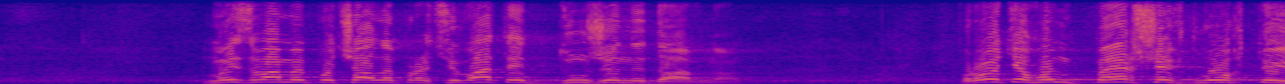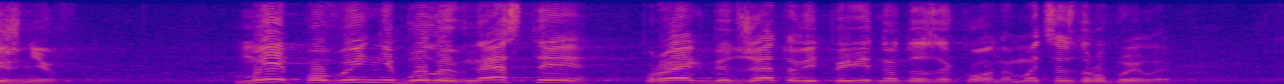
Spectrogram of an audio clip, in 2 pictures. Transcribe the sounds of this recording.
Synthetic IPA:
mɪzʋɑmɪpɔt͡ʃɑlˠɪpɾɐt͡sʲʊʋɑt̪ɪd̪uʒɛned̪ɑwnɔ̰ | pɾɔtʲɐɦɔmpɛrʃɪɣd̪ʋɔxt̪ɪʒnʲḭw | mɪpɔʋɪnʲːibʊlˠɪwnɛst̪ɪpɾɔɛk̚t̪̚bʲʊʒɛt̪ʊʋʲid̪̚pɔʋʲid̪nɔd̪ɔzɐkɔnʊmɪt̪sɛzɾɔbɪlˠɪ̰

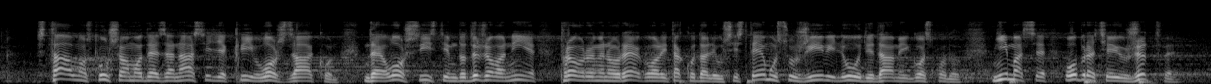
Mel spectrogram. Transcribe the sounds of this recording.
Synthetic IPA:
st̪aːlˠno̞slˠuʃamo̞d̪aje̞zanaːsiʎe̞kɾiːʋlˠo̞ʃzaːko̞nd̪aje̞lˠo̞ʃsist̪emd̪ad̪r̩ʒaʋanije̞ | pɾaovɾe̞me̞noɾe̞aɡoʋalait̪ako̞d̪aʎe̞usist̪e̞ːmusuʒiːʋiʎuːd̪id̪aːmeiɡo̞spo̞d̪oɲimase̞ | o̞bɾat͡ɕajuʒr̩t̪ʋe

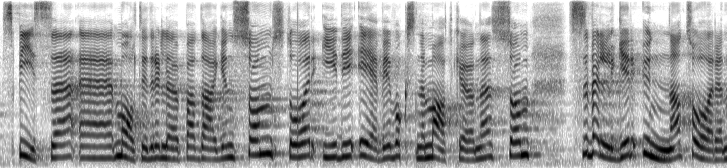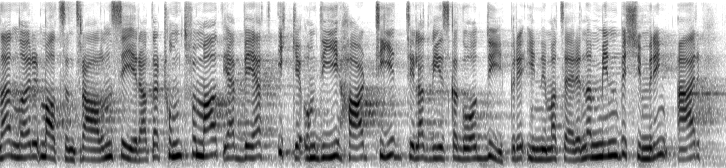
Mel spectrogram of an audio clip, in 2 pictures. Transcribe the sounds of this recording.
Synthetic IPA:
spiːsə | moːlt̪ʰiːd̪əɾɪløːpəɑʋd̪ɑːɡənsɔmst̪oːɾɪd̪ɪʔeːʋɪəʋɔksnəmɑːt̪kʰøːənəsɔm | sʋɛlɡəɾʉnːɑt̪ʰoːɾənənɔɾmɑːt̪sɛnt̪ʰɾɑːln̩siːəɾɑt̪̚d̪ɛæʈʰʊmt̪fɔɾmɑːt̪jæɪʋeːt̪ɪkːəʔɔmd̪ɪhɑʈʰiːd̪̚t̪ʰɪlɑt̪ʋɪskɑlɡoːd̪yːpəɾəʔɪnːɪmɑt̪ʰeːɾɪənɔmɪnbəçʏmɾɪŋʔæɾ

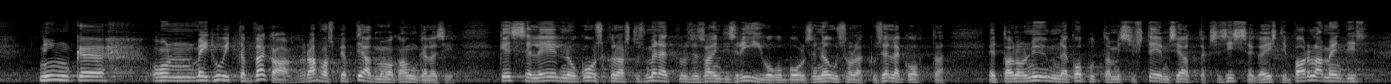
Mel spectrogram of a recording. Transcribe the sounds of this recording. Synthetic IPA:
niŋɡ̥ | o̞nme̞jd̪̥huvit̪ːˑɑbvæɡ̥ɑrɑhvɑspeɑb̥̚t̪e̞ɑd̪̥mɑmɑkɑŋɡe̞lɑsʲi | ke̞sːe̞lːee̞ːlnɤwko̞ːskɤlɑst̪usme̞net̪ˑluse̞sɑnʲd̪isriːɡiko̞ɡ̥upo̞ːlse̞nɤwso̞le̞kːˑuse̞lːe̞ko̞ht̪ɑ | e̞t̪ːˑɑno̞nyːmneko̞pːˑut̪ːˑɑmisːyst̪e̞ːmse̞ɑt̪ˑːɑkse̞sisːe̞kɑe̞ːsʲt̪ipɑrlɑme̞nʲd̪̥is

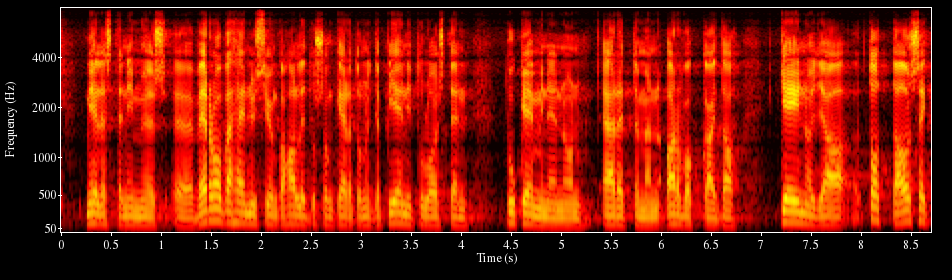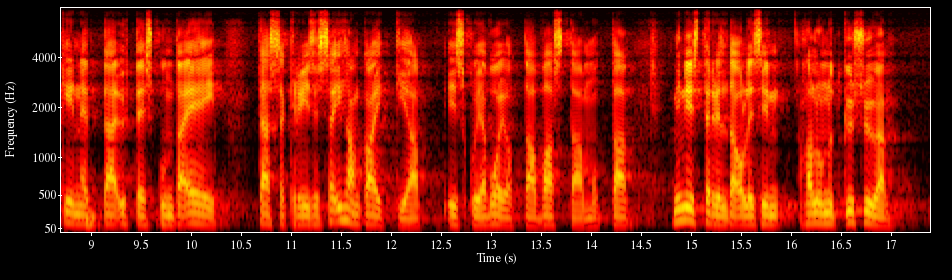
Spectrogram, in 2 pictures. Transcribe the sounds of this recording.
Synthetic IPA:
mielest̪ænimyøsʋeroʋæɦenysjoŋkɑɦɑlːit̪usːoŋkert̪onut̪jɑpienit̪uloist̪en | t̪ukeminenonʔæːɾet̪ːømænɑrʋokːɑit̪ɑ | keinojɑt̪ot̪ːɑosekinet̪ːæyht̪eiskunt̪ɑei | t̪æsːækriːsisːæiɦɑŋkɑikːiɑ | iskujɑʋo̞iot̪ːɑːʋʋɑst̪ɑːmmut̪ːɑminist̪eɾilt̪ɑolisinhɑlunːut̪kysyæ

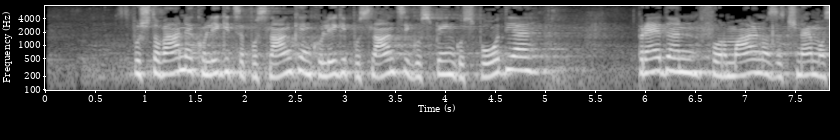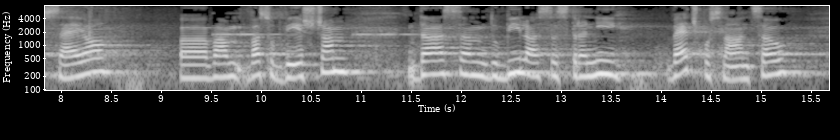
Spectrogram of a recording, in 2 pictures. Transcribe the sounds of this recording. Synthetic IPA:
sspɔʃt̪ɔʋaːnɛkɔleːɡit̪sɛpɔslaŋkɛinkɔleːɡipɔslant̪siɡɔspeːinɡɔspoːd̪jɛ | pɾɛːd̪ənfɔɾmaːlnɔzat͡ʃnɛmɔsɛːjɔ | amʋasɔbʋeːʃt͡ʃam | d̪asəmd̪ɔbiːlasəst̪ɾaniʋɛt͡ʃpɔslant̪sɛw

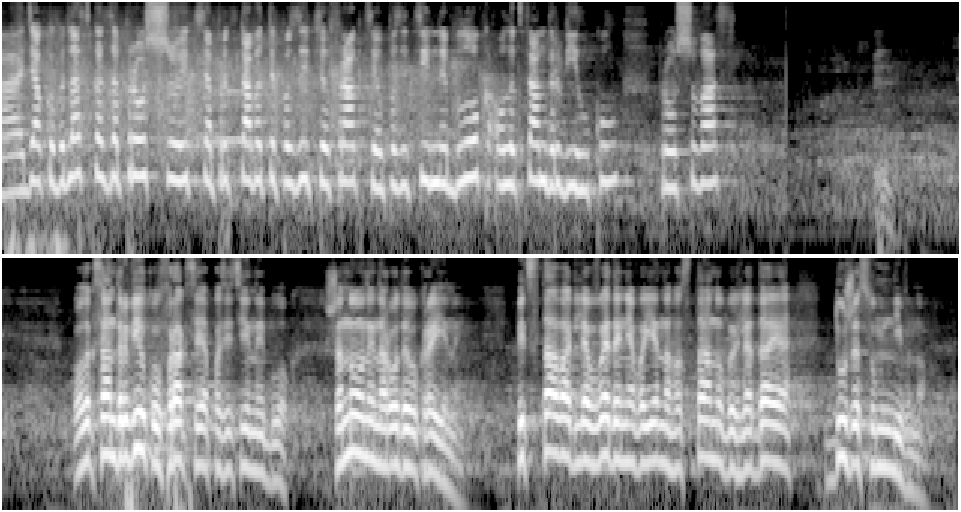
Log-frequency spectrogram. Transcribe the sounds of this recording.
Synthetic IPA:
dʲakʊjʊbʊd̪lˠɑskɐzɐpɾɔʃʊjɪt͡sʲːɐpɾɪt̪st̪ɑʋɪt̪ɪpɔzɪt͡sʲijʊfɾɑkt͡sʲijiɔpɔzɪt͡sʲijnɪjblˠɔkɔlˠeksɑnd̪rʋʲilˠkʊlˠpɾɔʃʊʋɑs | ɔlˠeksɑnd̪rʋʲilˠkʊlˠfɾɑk̚t͡sʲijɐɔpɔzʲɪt͡sʲijnɪjblˠɔkʃɐnɔʋnɪjnɐɾɔd̪ɪʊkɾɐjinɪ̰ | pʲid̪st̪ɑʋɐd̪ʲlʲɐwːɛd̪enʲːɐʋɔjɛnːɔɦɔst̪ɑnʊʋɪɦlʲɐd̪ɑjɛd̪uʒɛsʊmnʲiwnɔ̰

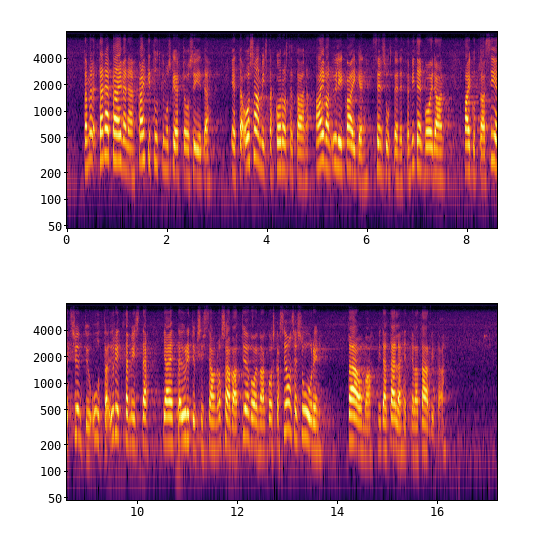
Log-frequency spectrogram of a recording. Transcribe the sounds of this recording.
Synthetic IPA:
t̪ææt̪ænæpæiʋænækɑikːit̪ut̪kimuske̞rt̪o̞ːsiːt̪æ | et̪ːæ̰ʔo̞sɑːmist̪ɑkoɾost̪e̞t̪ɑːnɑjʋɑnylikɑjkense̞nsuht̪eːnet̪ːæmit̪enʋo̞jdɑːn | ʋɑjkut̪ːɑːssiːhet̪ːsynt̪yːʔuːt̪ːɑʔyɾit̪ːæmist̪æ | jɑe̞t̪ːæyɾit̪yksisːæo̞nosɑʋɑːt̪yøʋo̞imɑːko̞skɑseonsesuːɾin | pæːomɑmit̪æt̪ælːæɦe̞t̪kelːæt̪ɑrʋit̪ɑ̰ːn

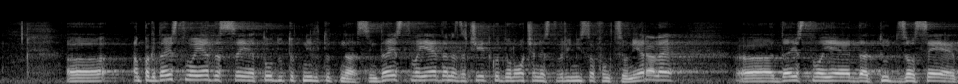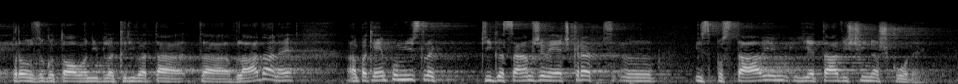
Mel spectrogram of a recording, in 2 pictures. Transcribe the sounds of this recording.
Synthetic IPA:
əampaɡd̪ɛjst̪ʋɔjɛd̪asɛjɛt̪oːd̪ɔt̪ɔknilt̪ut̪nɐsind̪ɛjst̪ʋɔjɛd̪anazat͡ʃeːt̪kud̪ɔloːt͡ʃɛnɛst̪ʋaɾiːniːsɔfuŋkt̪sijɔniːɾalɛ | əd̪ɛjst̪ʋɔjɛd̪at̪ut̪zawsɛpɾɐwzaɡɔt̪ɔːʋɔnibilakɾiːʋat̪at̪aʋlaːd̪anɛ | a̰mpakɛnpɔmisləkː | iɡasaːmʒeʋɛt͡ʃkɾat̪ə | ispɔst̪aːʋimjɛt̪aːʋiʃinaʃkoːd̪ɛ̰

